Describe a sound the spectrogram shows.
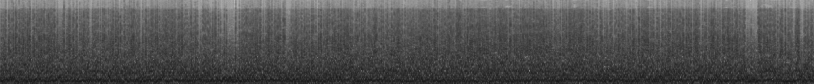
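Wind rushes past a fast-moving car.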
